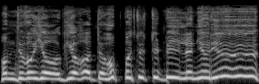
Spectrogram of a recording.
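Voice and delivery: high, loud mock know-it-all, judgmental tone.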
